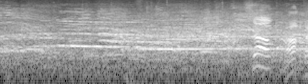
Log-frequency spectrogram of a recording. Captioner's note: crowd yelling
